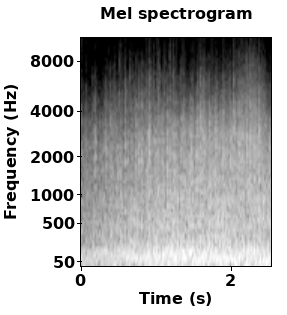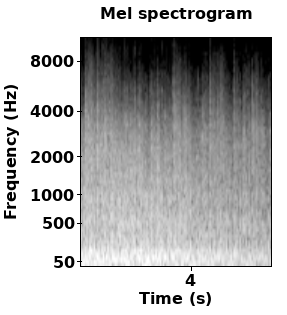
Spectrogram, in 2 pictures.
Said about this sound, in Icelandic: Þegar Saturn V hóf sig á loft, gast ekki bara seða, þú gast ekki bara herta, þú fannst fyrir því.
